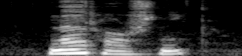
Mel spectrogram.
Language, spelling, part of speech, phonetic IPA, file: Polish, narożnik, noun, [naˈrɔʒʲɲik], LL-Q809 (pol)-narożnik.wav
